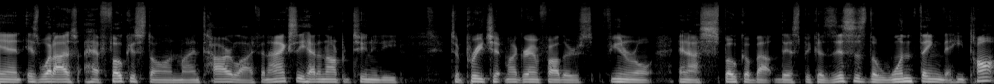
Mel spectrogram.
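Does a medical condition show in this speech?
No.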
